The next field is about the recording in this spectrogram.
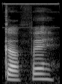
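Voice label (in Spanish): "cafe", Spanish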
